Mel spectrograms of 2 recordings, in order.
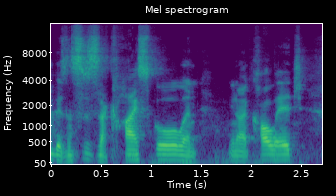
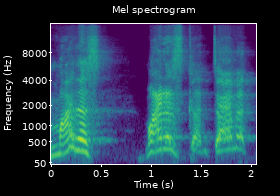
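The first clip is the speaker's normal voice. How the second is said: high, loud exasperated shout of the name; yelling at the cat; 9 dB louder than usual. Retold or imitated. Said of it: "You're like".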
